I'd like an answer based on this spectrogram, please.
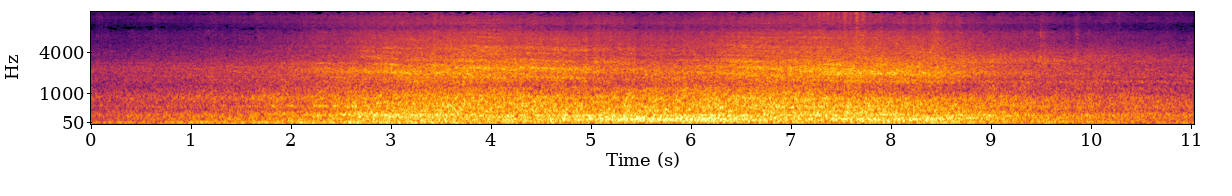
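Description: Class 37 diesel locomotives, with English Electric V12 engines, hauling test-train coaches past at speed. Engine noise and wheel clatter build over the first few seconds, stay loud through the middle, then fade as the train draws away.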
